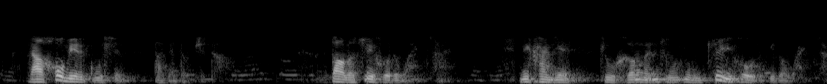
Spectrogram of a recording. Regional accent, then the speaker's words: Taipei, Taiwan; 我是在台湾长大的。我们在台北曾经有一个车站叫台北车站，是很有名，从日本的时候就已经有了。那因为我们一天到晚就常常从台北火车站这个走来走去，走来走去

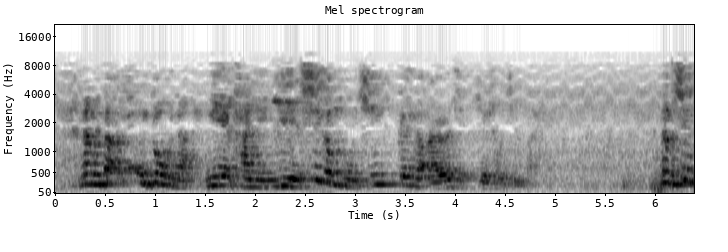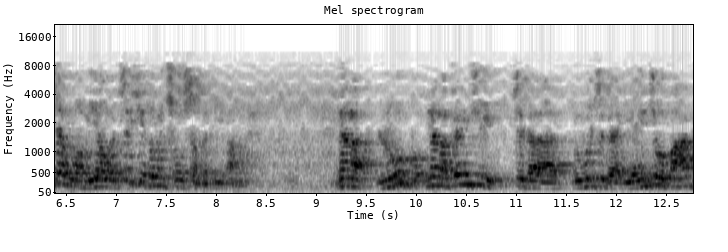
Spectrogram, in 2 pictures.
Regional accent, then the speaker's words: China; 那我们从中国来的呢

